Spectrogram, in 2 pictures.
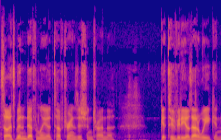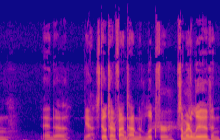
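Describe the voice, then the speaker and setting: The sound is dry with no echo. A man speaks in a fairly low pitch with fairly even intonation. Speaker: vlogger. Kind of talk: casual vlog chat. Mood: relaxed, reflective. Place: forest. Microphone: phone near.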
